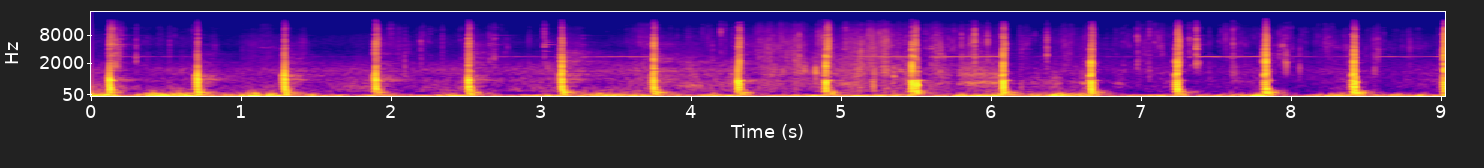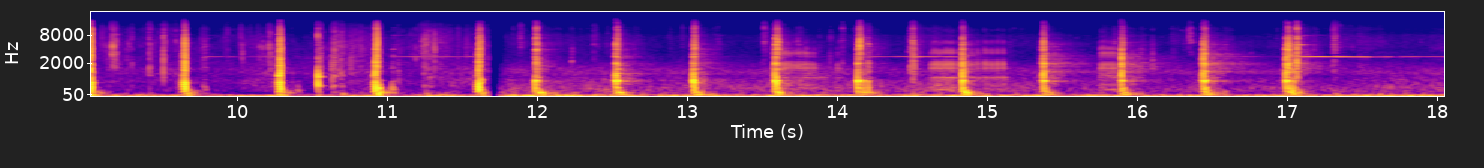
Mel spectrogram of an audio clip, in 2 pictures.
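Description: Axe hewing the face of a split log plank stood on a stump, shaping a cutting-board blank: a steady run of sharp chopping strokes, about two a second.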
